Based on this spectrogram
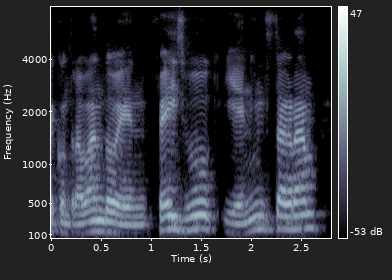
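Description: This is a man with a normal speaking voice. His pitch is fairly high with ordinary pitch variation. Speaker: internet radio host. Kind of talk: casual interview. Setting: online live stream.

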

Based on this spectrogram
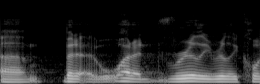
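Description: Medium pitch and moderate pace from a man. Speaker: podcast host. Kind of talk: casual interview chat.

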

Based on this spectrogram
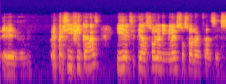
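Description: A man in a Rioplatense accent speaks at a fairly slow pace. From Argentina, Buenos Aires suburbs (San Isidro). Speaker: business school student. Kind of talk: interview. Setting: remote call.

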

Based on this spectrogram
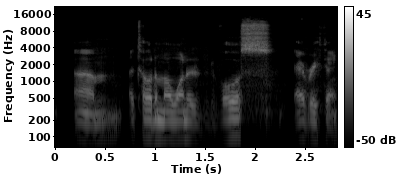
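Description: Someone speaks at a fairly slow pace with an Australian accent. The recording is very clean, with a silent background. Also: man. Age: 20s. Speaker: podcast host. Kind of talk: solo opinion podcast. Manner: casual, opinionated.

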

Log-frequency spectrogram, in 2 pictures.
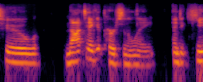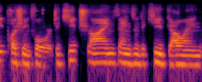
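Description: A man speaks in an ordinary speaking voice, pitched fairly high. His intonation is fairly even and his pace fairly slow. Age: 30s. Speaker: university residence life staff and podcast co-host. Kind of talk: casual chat.

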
